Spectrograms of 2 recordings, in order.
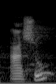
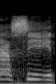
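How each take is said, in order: First: The word ends with a u vowel. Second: The word ends with an i vowel. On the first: It is haram. The speaker calls it wrong. "Kalau dibaca marfo" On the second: It is halal. The speaker calls it right. "dibaca majrur"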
